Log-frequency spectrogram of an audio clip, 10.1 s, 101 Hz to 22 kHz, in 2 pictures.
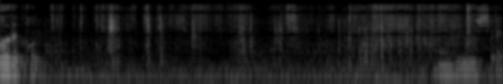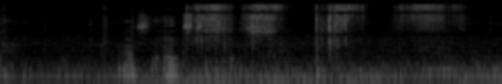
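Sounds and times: paper rustling and crinkling: 0:00.5 - 0:05.0, 0:06.8 - 0:09.7.

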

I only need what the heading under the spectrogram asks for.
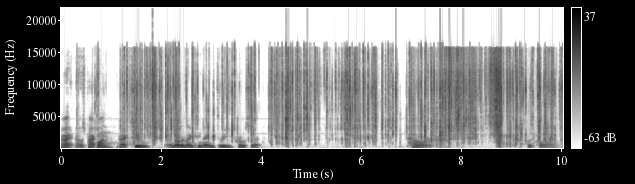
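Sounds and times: foil wrapper crinkling and tearing: 0:00.6 - 0:10.0.

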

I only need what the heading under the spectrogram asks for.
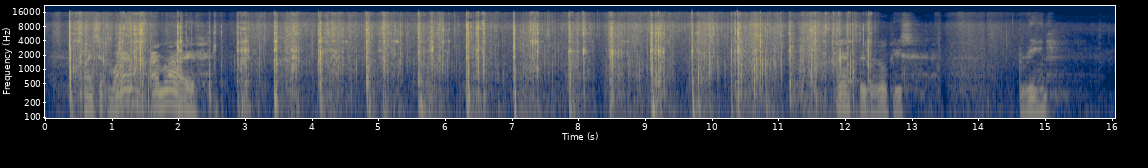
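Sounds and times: stones and gravel clinking: 0:00.0 - 0:12.5
rock pick striking rubble: 0:00.2 - 0:12.5.

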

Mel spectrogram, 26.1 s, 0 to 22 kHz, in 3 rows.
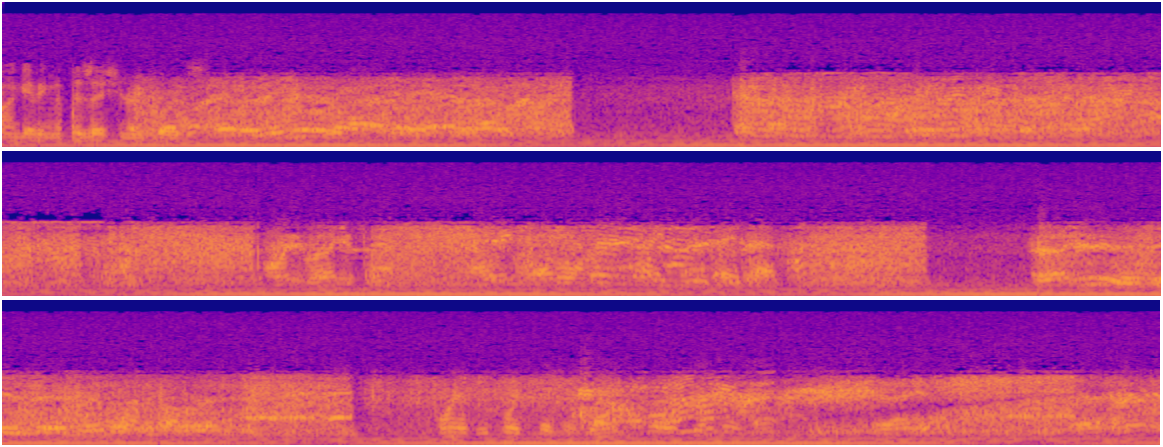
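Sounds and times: faint garbled radio voices: 0:00.0 - 0:04.4, 0:05.2 - 0:26.0
low electrical hum: 0:00.0 - 0:26.0
radio static hiss: 0:00.0 - 0:26.0.

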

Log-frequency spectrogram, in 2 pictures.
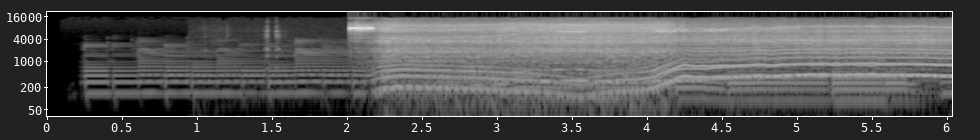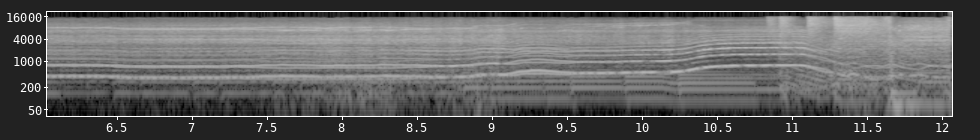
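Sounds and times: music: 0:00.2 - 0:12.0
quadcopter motors whining: 0:02.0 - 0:12.0.

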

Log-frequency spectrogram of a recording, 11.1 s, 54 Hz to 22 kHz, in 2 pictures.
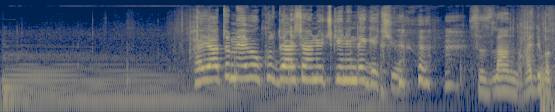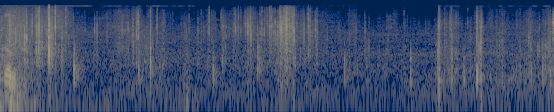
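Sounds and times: clothes and paper rustling: 0:01.7 - 0:03.3, 0:04.7 - 0:11.0.

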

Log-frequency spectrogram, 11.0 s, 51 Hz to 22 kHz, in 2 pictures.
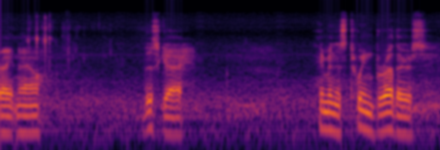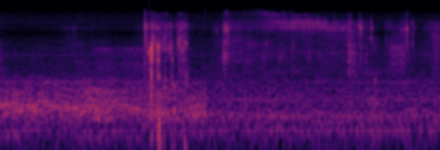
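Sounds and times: fishing tackle clicks and rustles: 0:00.2 - 0:01.1, 0:07.3 - 0:11.0.

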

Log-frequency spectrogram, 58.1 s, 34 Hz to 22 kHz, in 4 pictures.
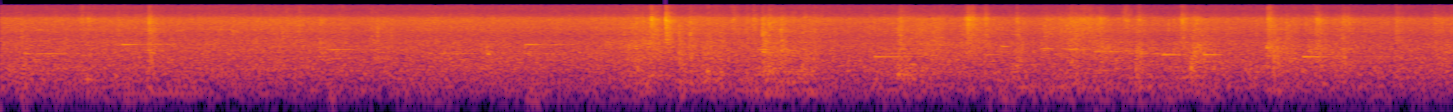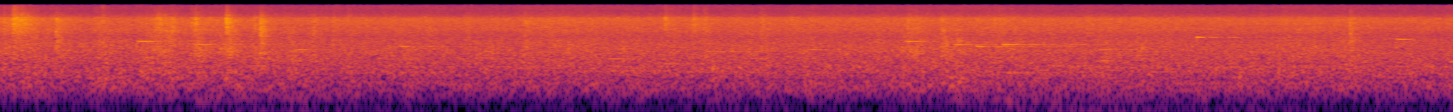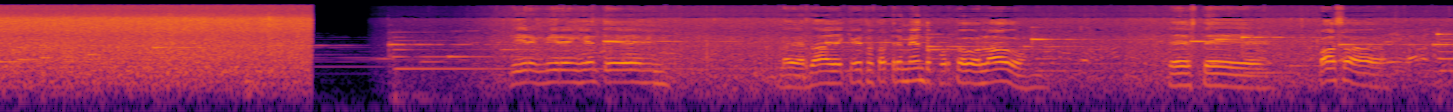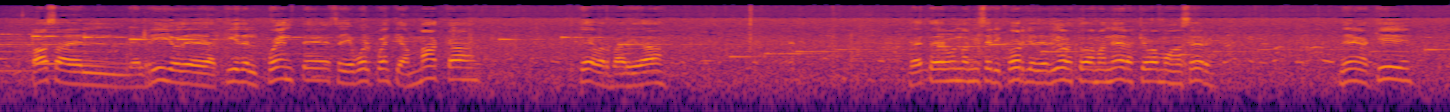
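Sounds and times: floodwater rushing: 0:00.0 - 0:32.2, 0:33.2 - 0:58.0
knocks and bangs of debris: 0:06.2 - 0:17.9.

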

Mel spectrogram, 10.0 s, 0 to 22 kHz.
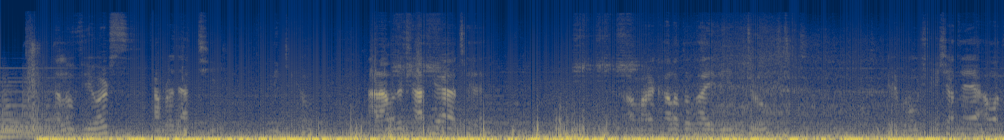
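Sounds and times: car interior rumble: 0:00.6 - 0:10.0.

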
